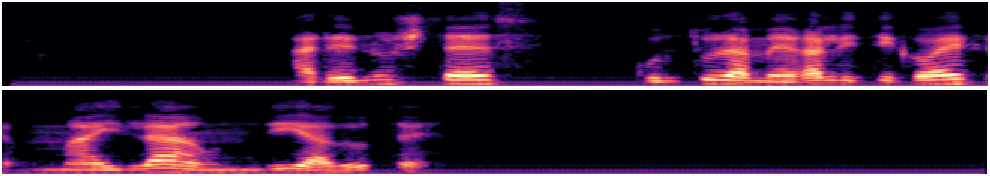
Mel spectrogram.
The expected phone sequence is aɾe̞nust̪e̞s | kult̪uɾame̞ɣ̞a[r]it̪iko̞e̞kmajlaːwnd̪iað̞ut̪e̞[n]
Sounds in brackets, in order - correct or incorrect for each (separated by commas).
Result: incorrect, incorrect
